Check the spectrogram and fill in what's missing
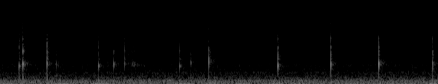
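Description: Long nails tap and scratch the brown embossed wooden surface of a small hollow trinket box with a metal clasp, held in both hands. Quiet, dry, bright ticks with a woody tone near 930 Hz die away almost at once over a steady low hum.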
